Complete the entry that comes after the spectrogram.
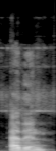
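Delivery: Ivan said as EV-an; trying a pronunciation. Shown as a demonstration. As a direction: say Ivan with a short "eh" start, like Evan. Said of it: "I don't know how to pronounce it".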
